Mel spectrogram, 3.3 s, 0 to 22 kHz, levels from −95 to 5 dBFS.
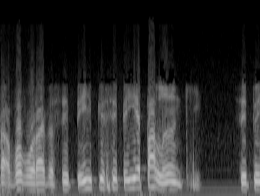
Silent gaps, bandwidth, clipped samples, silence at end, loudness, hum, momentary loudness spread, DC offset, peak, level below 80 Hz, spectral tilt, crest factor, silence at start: none; 8 kHz; under 0.1%; 0 s; -28 LUFS; none; 9 LU; under 0.1%; -16 dBFS; -56 dBFS; -7.5 dB/octave; 12 dB; 0 s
